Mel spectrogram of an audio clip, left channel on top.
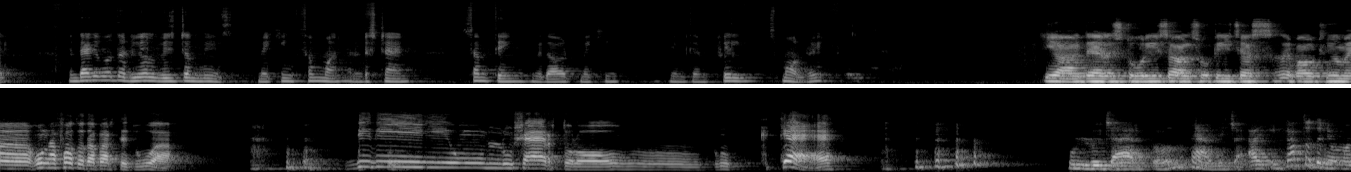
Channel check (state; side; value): different; both; correlation 0.00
